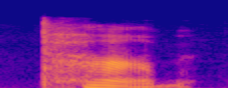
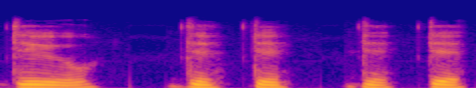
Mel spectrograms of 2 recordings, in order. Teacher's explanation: you just touch the alveolar ridge. With do and door, you have to use your vocal cords a little bit.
